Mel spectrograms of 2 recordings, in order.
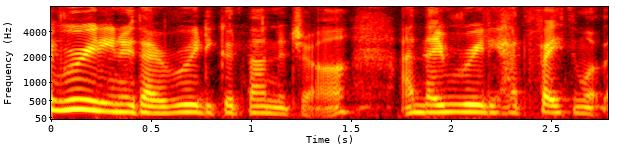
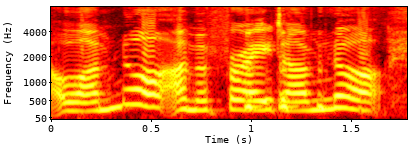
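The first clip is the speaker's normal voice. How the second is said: nan politely refusing; 5 semitones higher, 7 dB louder, slower than usual. Retold or imitated.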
